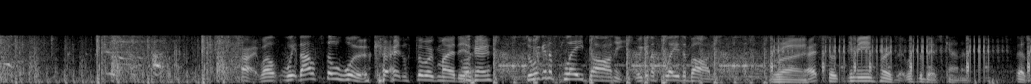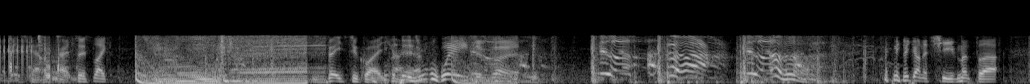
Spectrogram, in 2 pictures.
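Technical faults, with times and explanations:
throughout: gain pumping. Gain swings by roughly 15 dB, likely from excessive input gain clamped by a fast limiter.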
